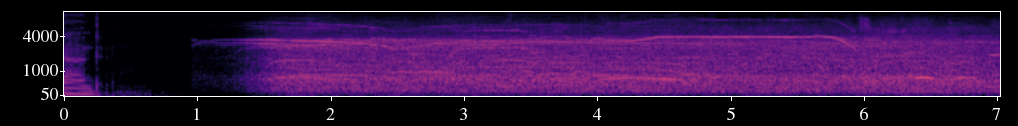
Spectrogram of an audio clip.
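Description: A large crowd blows shrill whistles.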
